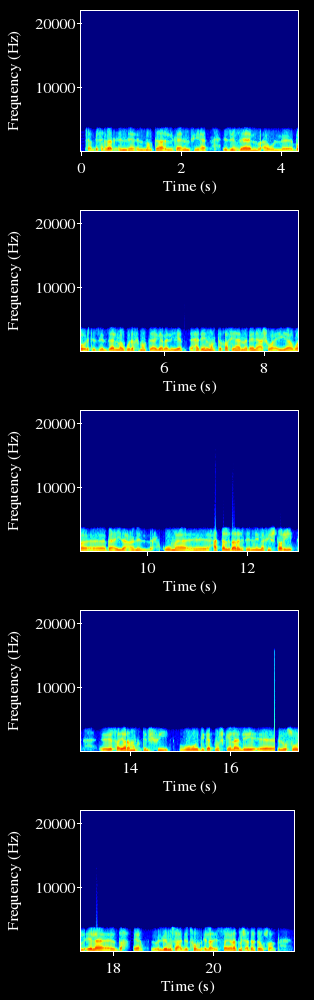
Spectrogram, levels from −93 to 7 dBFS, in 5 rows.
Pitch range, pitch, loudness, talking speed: 120-160 Hz, 130 Hz, -19 LUFS, 120 wpm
